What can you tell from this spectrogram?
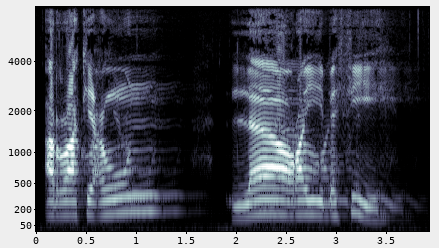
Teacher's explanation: مخرج الراء، ويكون ما بين رأس اللسان مع ظهر اللسان من طرف رأسه أو مما يلي رأس اللسان وما يحاذيهما من لثة الثنيتين العليين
